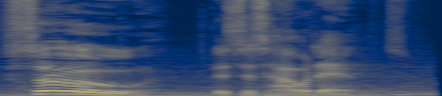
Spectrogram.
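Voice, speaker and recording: A man's voice: on the high side, wildly swooping pitch, slow pace, full character voice. An actor playing a grave, imperious tyrant king in a video game, speaking solemnly. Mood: grave, defiant. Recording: music under game dialogue. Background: music.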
